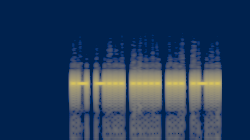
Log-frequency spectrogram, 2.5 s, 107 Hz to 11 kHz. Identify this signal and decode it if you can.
Morse code, heard as a keyed tone, about 40 wpm, 700 Hz. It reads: AB5SL
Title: USA Call Signs - 5 Characters - 2x Character Spacing - 40wpm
